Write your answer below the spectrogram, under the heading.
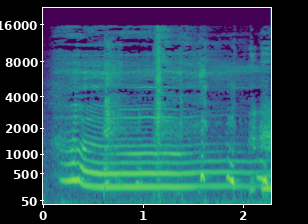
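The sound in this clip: A voice imitates a woman's odd, unusual sobbing cry: one long, steady moaning tone that dips slightly in pitch near the start, then holds level, with a few short catching bursts toward the end.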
